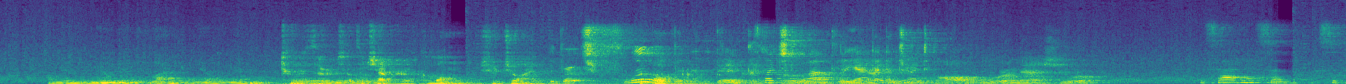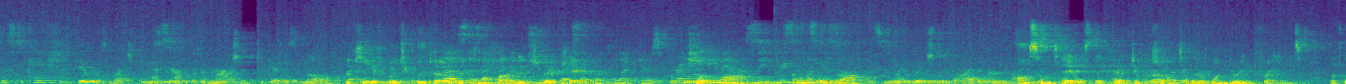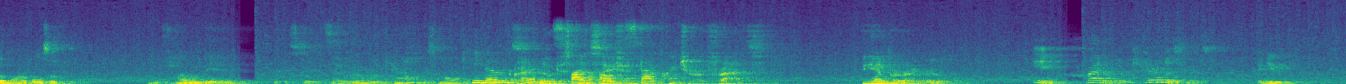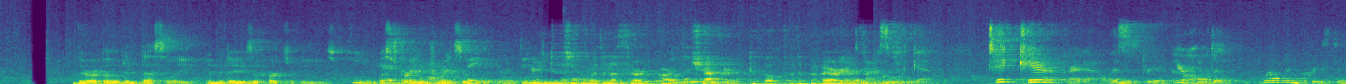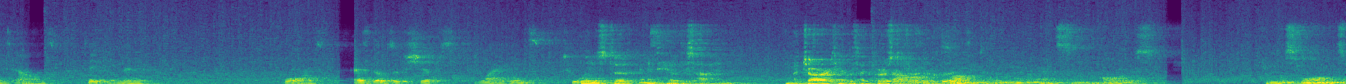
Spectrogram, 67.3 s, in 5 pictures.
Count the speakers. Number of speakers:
8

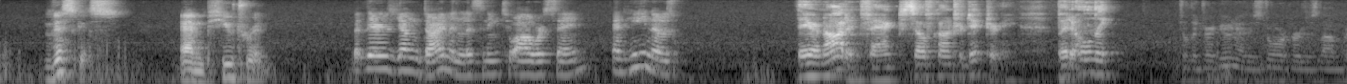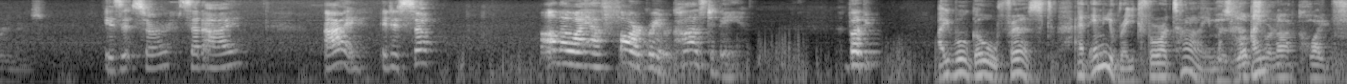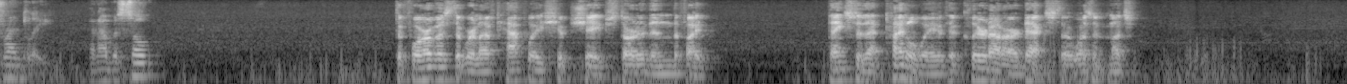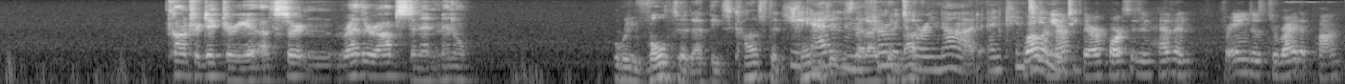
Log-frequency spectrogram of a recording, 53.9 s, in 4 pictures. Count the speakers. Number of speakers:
10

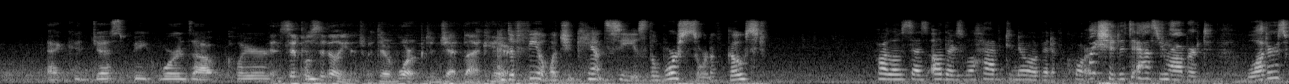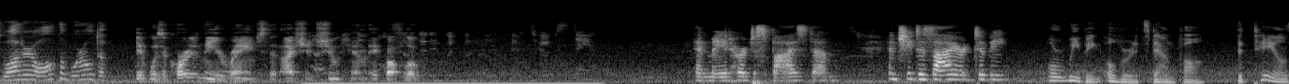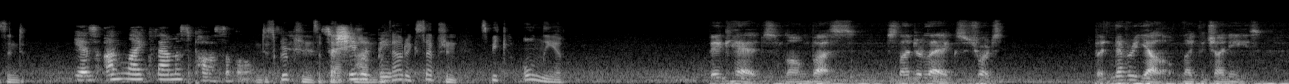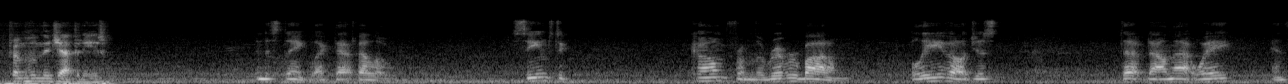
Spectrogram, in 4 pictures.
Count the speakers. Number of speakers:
9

